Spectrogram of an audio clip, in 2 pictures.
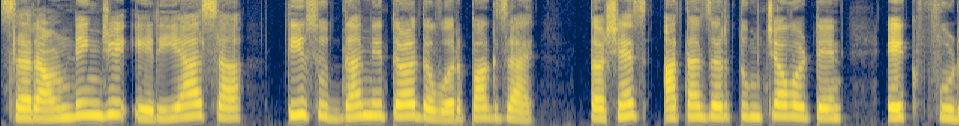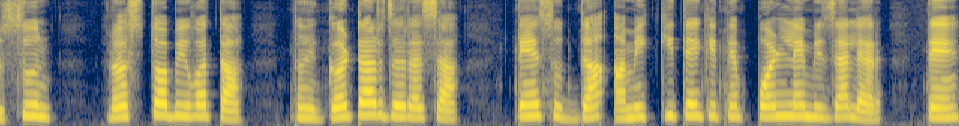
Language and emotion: Goan Konkani, neutral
